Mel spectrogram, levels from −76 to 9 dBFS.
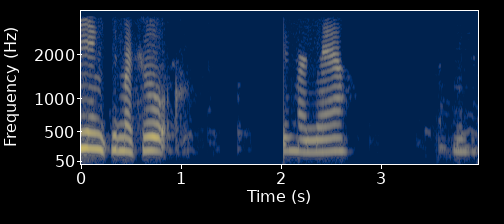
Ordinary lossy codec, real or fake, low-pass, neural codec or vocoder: none; real; 3.6 kHz; none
